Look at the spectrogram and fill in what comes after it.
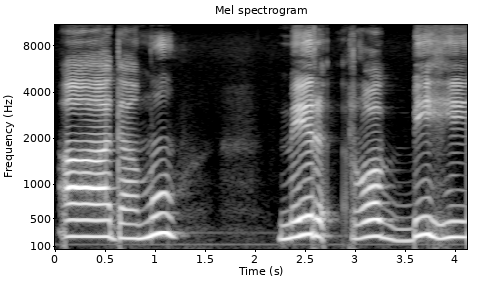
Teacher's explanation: نون ساکن کے بعد را ہے، اس پہ غنہ نہیں کریں گے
